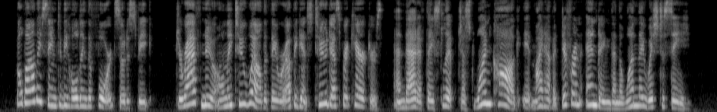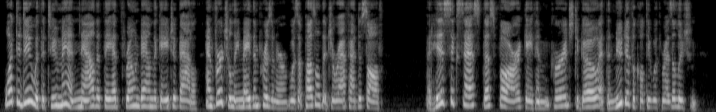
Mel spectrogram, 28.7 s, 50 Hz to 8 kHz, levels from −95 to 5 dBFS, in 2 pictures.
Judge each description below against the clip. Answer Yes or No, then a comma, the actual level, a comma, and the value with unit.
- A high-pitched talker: Yes, high, 245 Hz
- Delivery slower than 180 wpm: No, average, 190 wpm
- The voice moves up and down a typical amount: No, wide, 7.4 semitones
